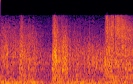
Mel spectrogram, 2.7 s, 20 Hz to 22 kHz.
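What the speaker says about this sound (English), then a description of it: "At 3:51 a.m., radar-controlled guns on the American battleships open fire." Battleship guns firing, heavy deep booms in quick succession, loud and rumbling, with three blasts rolling into one another across a few seconds.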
